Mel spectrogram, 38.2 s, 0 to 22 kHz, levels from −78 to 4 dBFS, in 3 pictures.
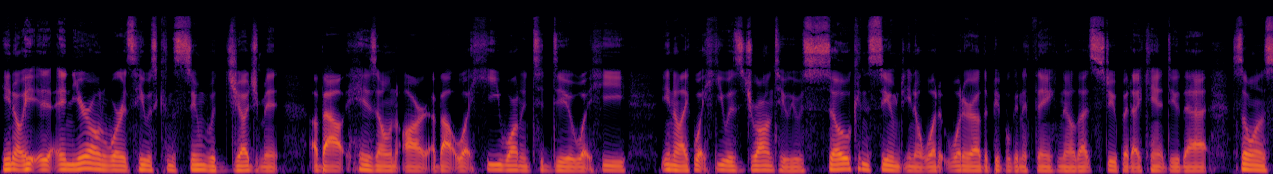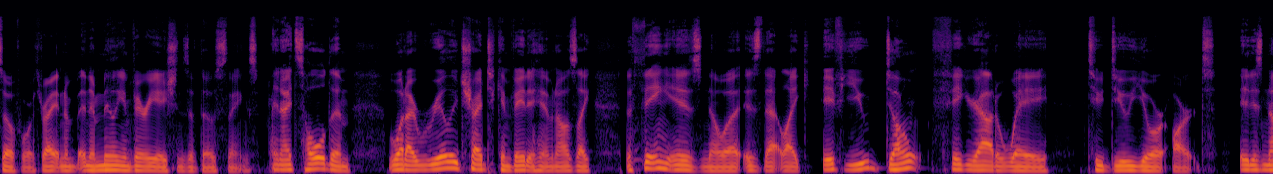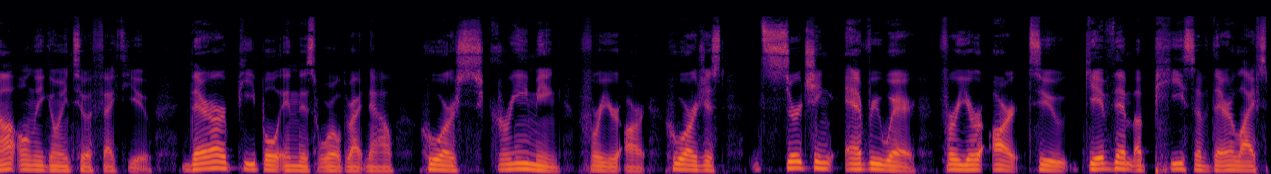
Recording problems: none

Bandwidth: 14.5 kHz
